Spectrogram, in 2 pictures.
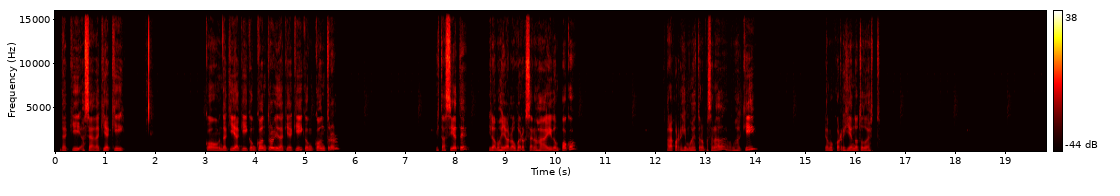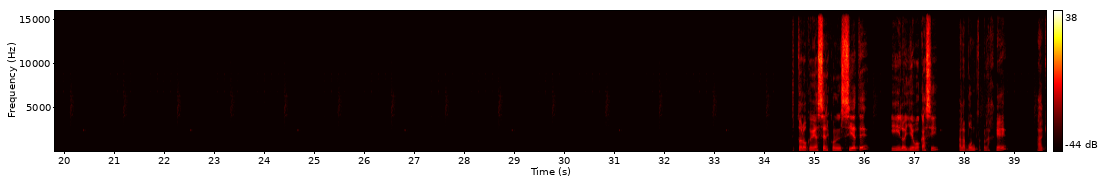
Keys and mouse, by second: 0.0 right click, 0.8-2.4 shift+right drag, 3.1 right click, 3.9 ctrl+right click, 4.6 ctrl+right click, 5.3 ctrl+right click, 7.3 KP_7, 9.2 click, 10.1-12.2 drag, 13.2 right click, 13.5 shift+right click, 14.3-15.7 drag, 17.1 shift+right click, 17.5 shift+right click, 18.2 click, 19.8 click, 20.7-21.8 drag, 22.7 click, 24.0-25.2 drag, 25.2 right click, 25.7 shift+right click, 26.3 click, 27.3 right click, 27.8 shift+right click, 28.4 click, 29.4 right click, 29.8 shift+right click, 30.5 click, 31.4-34.5 middle drag, 36.3 middle click.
